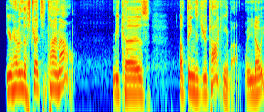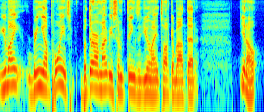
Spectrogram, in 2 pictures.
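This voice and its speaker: A man's voice: medium pitch, a little mellow, dry recording, studio quality. A man hosting a podcast solo, giving opinionated commentary in a conversational, emphatic, somewhat rambling way with frequent check-ins to the listener. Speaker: podcast host. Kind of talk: opinionated solo commentary, part reading from notes.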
